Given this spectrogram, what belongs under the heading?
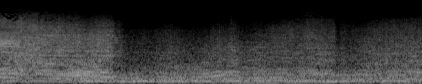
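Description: NASCAR weekly series stock cars racing at Le RPM Speedway, engines roaring loudly at high revs as cars sweep past, the sound shifting and fading slightly as they move through the turns.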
